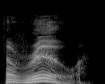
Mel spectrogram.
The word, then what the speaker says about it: Theroux: And in fact, it's not Theroux, it's Theroux. – Theroux. – As in, I walked through the door.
